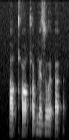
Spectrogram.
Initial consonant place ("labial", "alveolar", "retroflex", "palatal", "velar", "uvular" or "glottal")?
uvular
